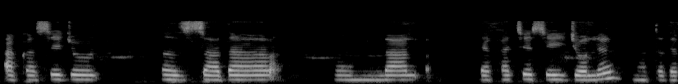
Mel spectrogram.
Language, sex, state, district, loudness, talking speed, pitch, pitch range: Bengali, female, West Bengal, Malda, -27 LUFS, 115 wpm, 215 Hz, 210-225 Hz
